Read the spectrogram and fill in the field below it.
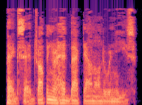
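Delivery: plain reading voice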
